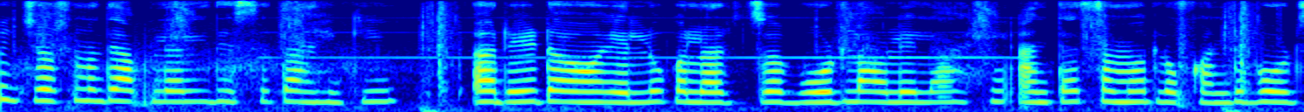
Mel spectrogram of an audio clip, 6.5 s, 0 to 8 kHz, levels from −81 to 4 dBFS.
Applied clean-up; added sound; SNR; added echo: none; Wind instrument, woodwind instrument + Tearing; 20 dB; none.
